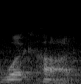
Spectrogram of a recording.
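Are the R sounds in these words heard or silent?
silent. The R sounds are dropped, British style. "it's hard work to learn"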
